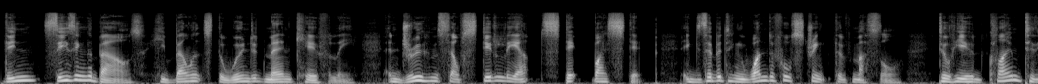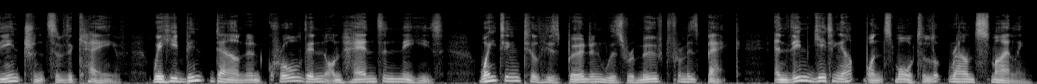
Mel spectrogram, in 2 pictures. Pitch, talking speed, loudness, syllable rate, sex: 120 Hz, 180 wpm, -21 LUFS, 4.8 syllables/s, male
